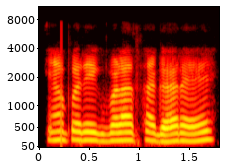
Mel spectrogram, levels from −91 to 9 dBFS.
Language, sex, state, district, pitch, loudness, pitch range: Hindi, male, Bihar, Saran, 190 Hz, -19 LUFS, 175-195 Hz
